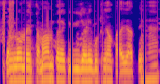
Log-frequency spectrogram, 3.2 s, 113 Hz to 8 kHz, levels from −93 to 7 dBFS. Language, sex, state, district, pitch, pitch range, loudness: Hindi, male, Uttar Pradesh, Hamirpur, 130 Hz, 125-140 Hz, -15 LUFS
